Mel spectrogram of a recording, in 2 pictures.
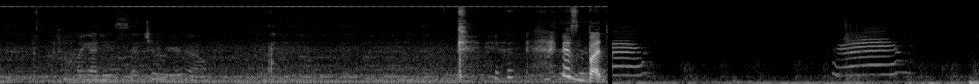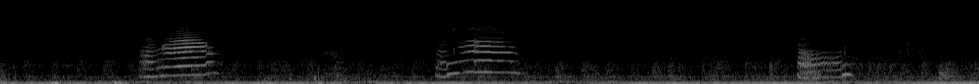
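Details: House cat meowing repeatedly after a stretch of human talk and handling noise; a series of short, wavering meows rises and falls every two to three seconds over a quiet indoor hum.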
